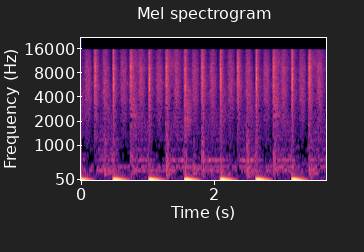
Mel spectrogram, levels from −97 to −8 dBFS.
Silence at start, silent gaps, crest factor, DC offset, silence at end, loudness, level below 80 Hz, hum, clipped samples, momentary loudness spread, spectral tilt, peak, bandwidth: 0 s; none; 14 dB; under 0.1%; 0.05 s; -28 LUFS; -22 dBFS; none; under 0.1%; 5 LU; -2 dB/octave; -6 dBFS; 16 kHz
